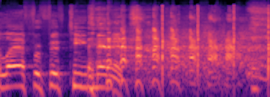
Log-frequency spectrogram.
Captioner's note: laughter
